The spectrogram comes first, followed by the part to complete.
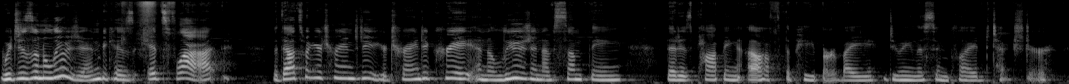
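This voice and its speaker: A woman with a fairly high, somewhat breathy voice talks at a moderate pace with ordinary pitch variation. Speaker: art teacher. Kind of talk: tutorial.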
